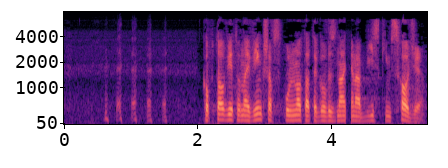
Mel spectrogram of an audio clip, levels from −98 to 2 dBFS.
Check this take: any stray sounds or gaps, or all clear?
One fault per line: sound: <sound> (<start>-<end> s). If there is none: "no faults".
sound: laugh (0.2-1.8 s)
sound: dropout (4.2-4.3 s)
